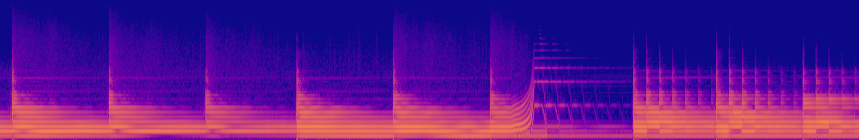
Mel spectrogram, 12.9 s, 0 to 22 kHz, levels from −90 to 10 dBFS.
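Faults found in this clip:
No faults found in this recording. Nothing here calls for a ticket entry.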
